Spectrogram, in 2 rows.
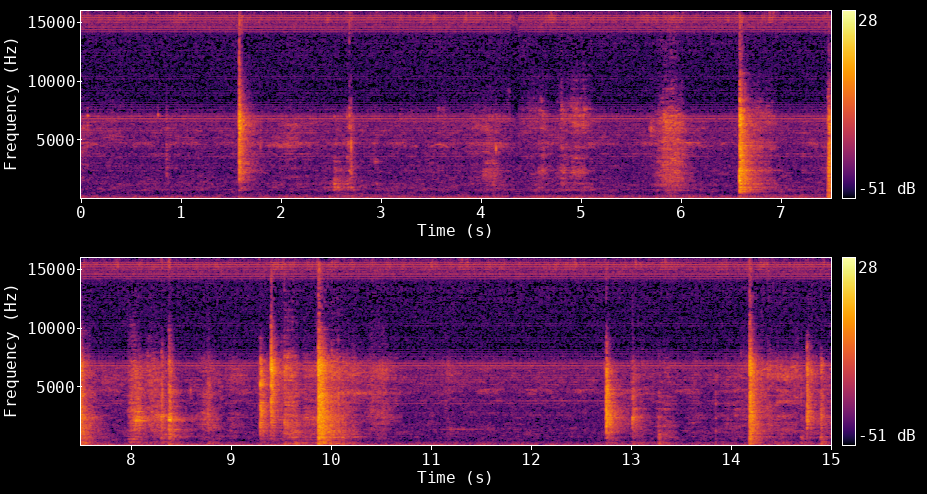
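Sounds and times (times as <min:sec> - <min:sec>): knocks and clatters of tools: 0:06.6 - 0:10.4, 0:14.1 - 0:15.0.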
